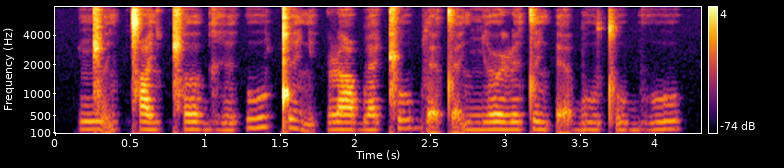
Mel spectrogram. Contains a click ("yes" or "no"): yes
